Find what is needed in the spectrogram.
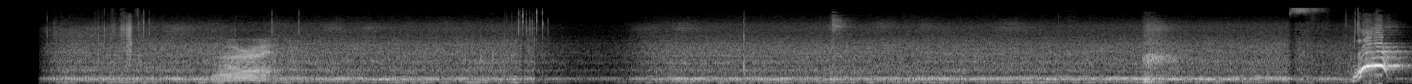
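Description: A steady low mechanical hum that drops out briefly about six seconds in, with a short vocal sound about two seconds in and a man starting to laugh near the end.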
